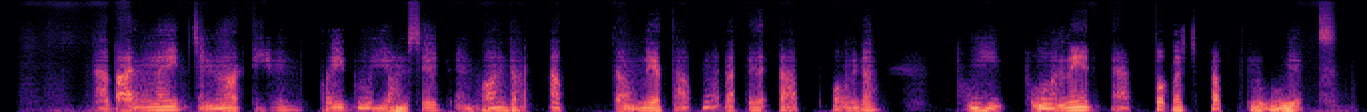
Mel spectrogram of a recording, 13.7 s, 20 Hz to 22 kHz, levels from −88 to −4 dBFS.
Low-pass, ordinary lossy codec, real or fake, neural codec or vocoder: none; none; fake; codec, 44.1 kHz, 0.9 kbps, DAC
